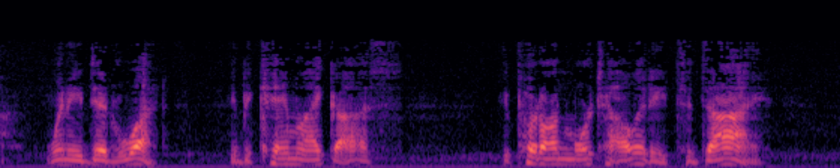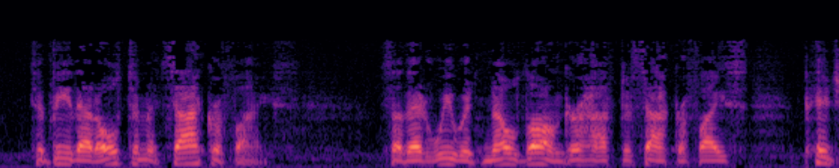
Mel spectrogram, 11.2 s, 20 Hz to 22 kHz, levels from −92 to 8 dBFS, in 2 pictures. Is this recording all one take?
yes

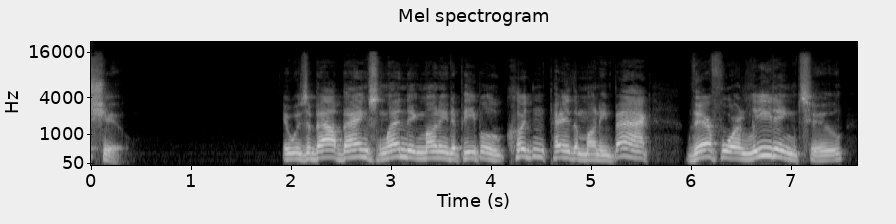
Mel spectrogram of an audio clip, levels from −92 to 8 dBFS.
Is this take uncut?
yes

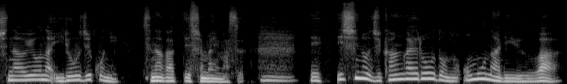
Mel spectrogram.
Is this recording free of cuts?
no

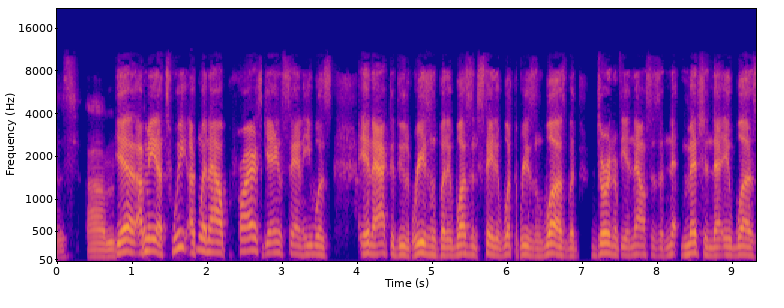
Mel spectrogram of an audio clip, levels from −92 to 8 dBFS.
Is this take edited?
yes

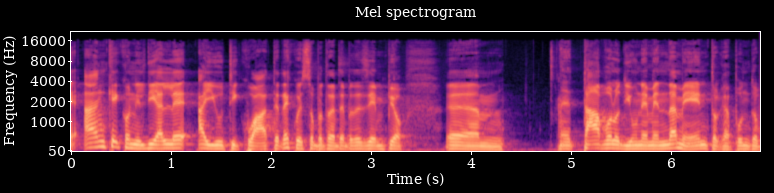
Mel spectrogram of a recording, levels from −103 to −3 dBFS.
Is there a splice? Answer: yes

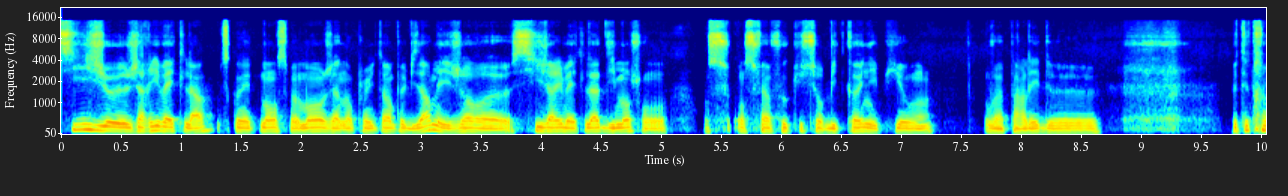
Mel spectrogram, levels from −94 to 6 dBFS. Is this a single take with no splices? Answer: yes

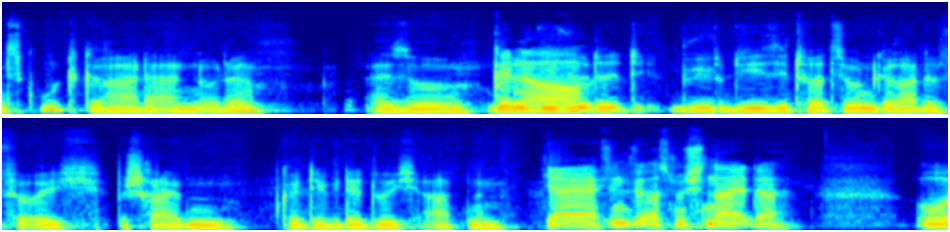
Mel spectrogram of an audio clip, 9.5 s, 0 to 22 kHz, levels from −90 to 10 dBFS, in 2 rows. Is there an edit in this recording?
yes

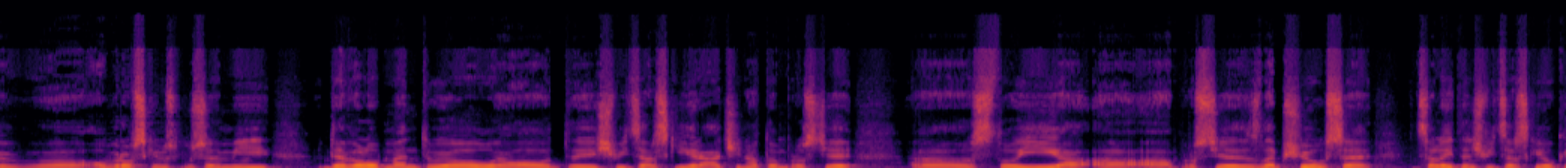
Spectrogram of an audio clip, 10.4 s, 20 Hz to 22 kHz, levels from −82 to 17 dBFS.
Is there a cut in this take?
no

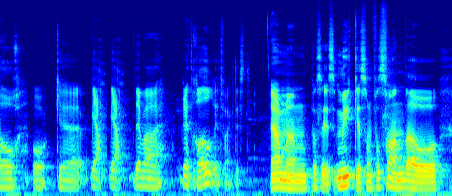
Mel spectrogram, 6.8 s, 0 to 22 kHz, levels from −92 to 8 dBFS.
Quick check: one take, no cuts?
no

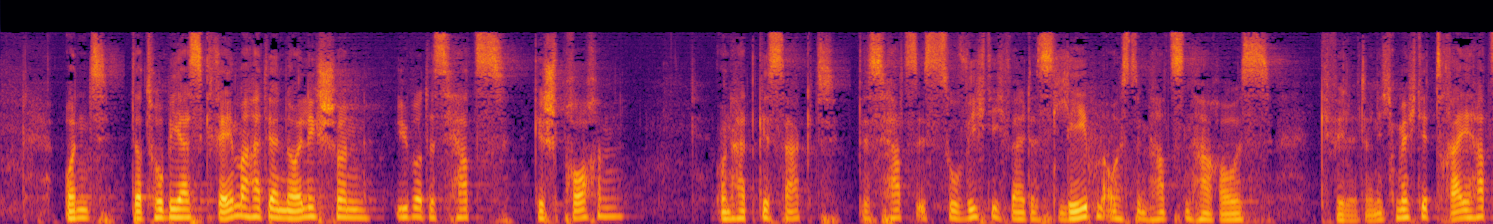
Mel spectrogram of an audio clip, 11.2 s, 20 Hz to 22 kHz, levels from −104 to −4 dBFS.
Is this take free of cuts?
no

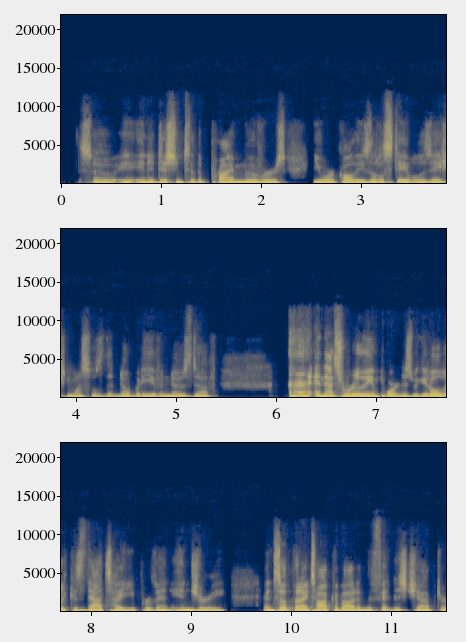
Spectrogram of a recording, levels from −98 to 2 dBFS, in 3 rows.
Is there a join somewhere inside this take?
yes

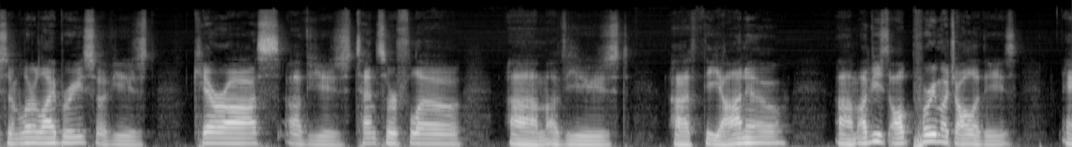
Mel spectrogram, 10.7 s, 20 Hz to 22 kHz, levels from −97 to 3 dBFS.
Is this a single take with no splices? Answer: yes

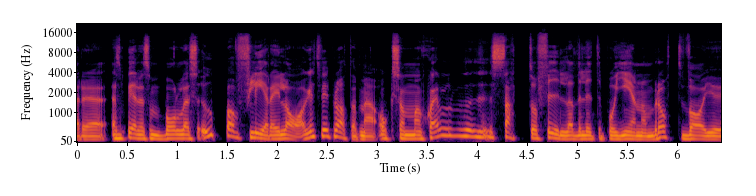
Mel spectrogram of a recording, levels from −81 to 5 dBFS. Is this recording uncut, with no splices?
yes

